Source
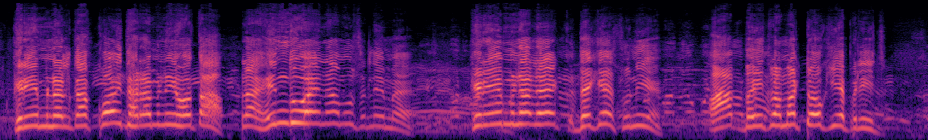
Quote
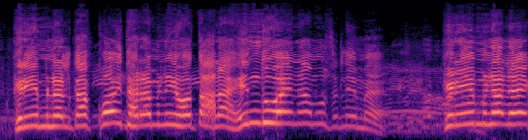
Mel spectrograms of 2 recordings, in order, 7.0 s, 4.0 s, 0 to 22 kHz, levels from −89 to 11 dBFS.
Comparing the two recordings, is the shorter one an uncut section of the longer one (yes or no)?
no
